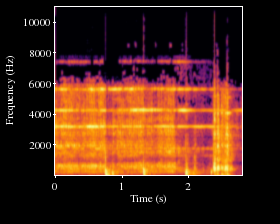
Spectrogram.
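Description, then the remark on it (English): A telephone bell rings steadily and loudly throughout, a continuous metallic jangle, with a few dull low thumps scattered underneath. No one speaks. “Will you answer it? I think it's Helen.”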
